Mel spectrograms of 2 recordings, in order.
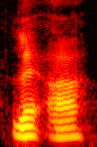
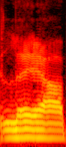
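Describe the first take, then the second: First: A glottal stop separates the two vowels. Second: The two vowels run together without a stop. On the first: This is the historical, careful pronunciation. "you can put a nice little glottal stop in there" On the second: This is the rushed everyday street pronunciation. "They just say"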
